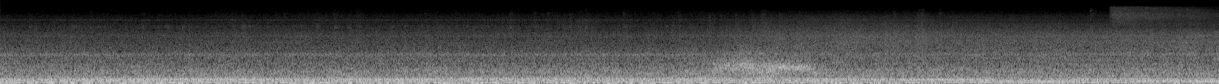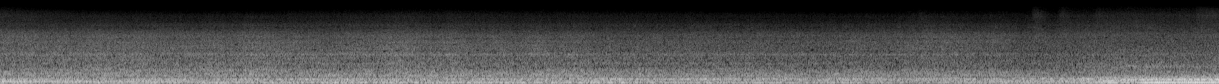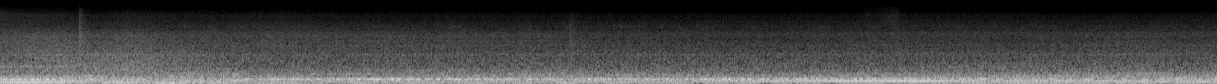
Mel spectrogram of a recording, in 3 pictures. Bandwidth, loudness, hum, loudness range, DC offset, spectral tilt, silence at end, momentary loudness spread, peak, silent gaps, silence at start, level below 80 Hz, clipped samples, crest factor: 15.5 kHz; -20 LUFS; none; 6 LU; under 0.1%; -7 dB/octave; 0 s; 7 LU; -2 dBFS; none; 0 s; -26 dBFS; under 0.1%; 16 dB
